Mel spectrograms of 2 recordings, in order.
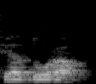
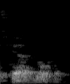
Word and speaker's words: Феодора: Но он не отличался большими способностями и был, в общем-то, исполнителем воли Феодора. Или Феодора, как ударение ставить.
